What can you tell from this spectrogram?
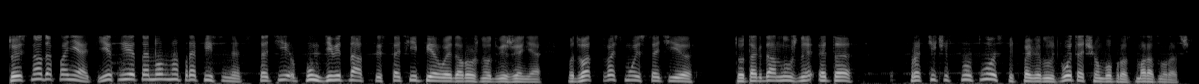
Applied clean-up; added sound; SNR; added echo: neural separator model SepFormer WHAMR!.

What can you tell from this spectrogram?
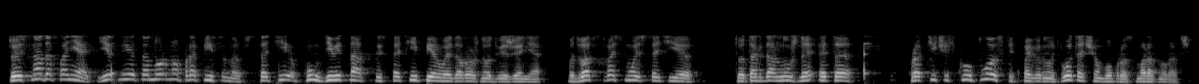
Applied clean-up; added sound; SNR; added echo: neural mask model DeepFilterNet 3.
